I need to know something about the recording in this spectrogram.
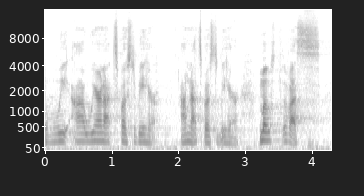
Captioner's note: none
